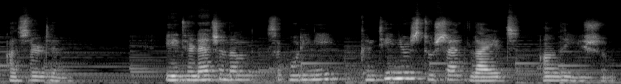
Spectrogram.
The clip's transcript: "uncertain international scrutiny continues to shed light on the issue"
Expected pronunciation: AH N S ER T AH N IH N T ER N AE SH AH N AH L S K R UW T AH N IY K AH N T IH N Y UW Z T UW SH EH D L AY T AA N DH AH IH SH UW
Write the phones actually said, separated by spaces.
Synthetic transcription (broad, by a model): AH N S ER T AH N IH N T ER N AE SH AH N AH L S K UW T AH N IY K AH N T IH N Y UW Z T UW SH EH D L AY T AA N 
